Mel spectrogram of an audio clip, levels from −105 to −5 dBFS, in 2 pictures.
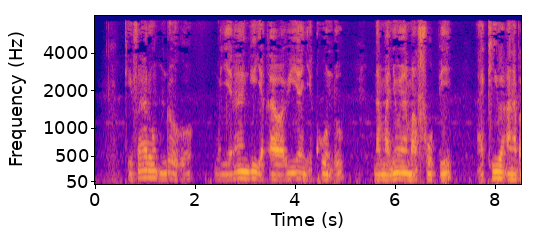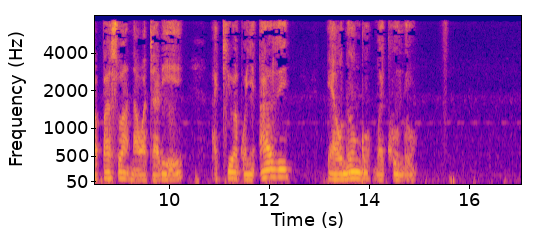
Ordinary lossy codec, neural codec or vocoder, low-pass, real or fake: MP3, 32 kbps; none; 7.2 kHz; real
